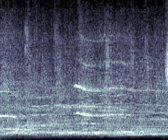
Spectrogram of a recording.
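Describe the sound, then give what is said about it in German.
A crowd applauds and cheers steadily to welcome a preacher, dense clapping blended with whoops and shouts at a constant, fairly loud level throughout without a break. “Und deswegen habe ich jetzt vollkommene Ehre und lasst uns wirklich ihn mit einem fetten, großen Applaus begrüßen.”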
